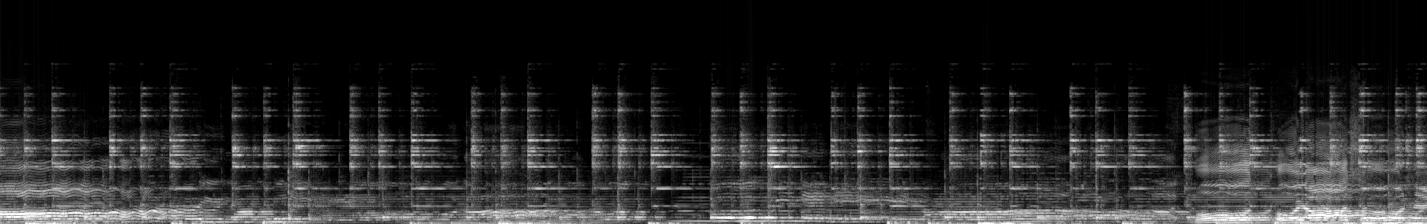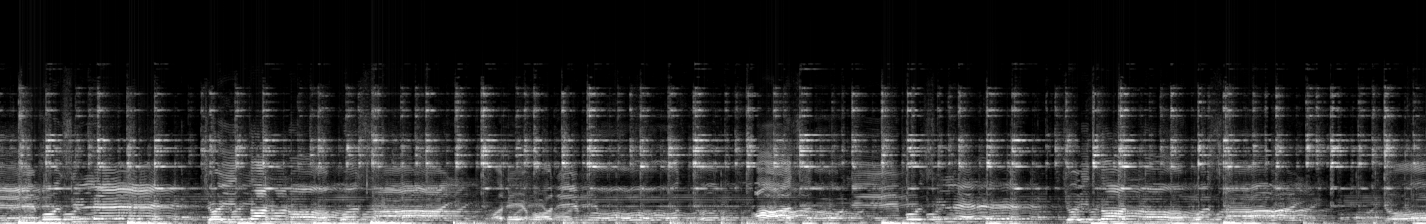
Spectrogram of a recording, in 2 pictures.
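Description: Devotional kirtan singing with a wavering melodic voice over steady metallic percussion. A low drum beat comes in strongly about halfway through.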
